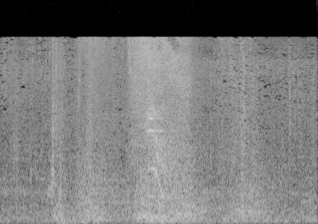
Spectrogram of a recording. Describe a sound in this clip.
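A fiery explosion bursts with a roar.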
